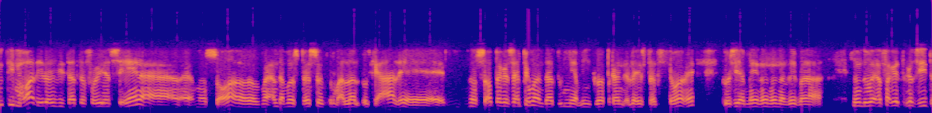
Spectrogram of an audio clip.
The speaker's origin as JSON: {"language": "Italian", "town": "Bergamo", "region": "Lombardy", "country": "Italy", "lives_now": "Como, Italy", "said": "Ma io sono bergamasco, ma abito a Como."}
